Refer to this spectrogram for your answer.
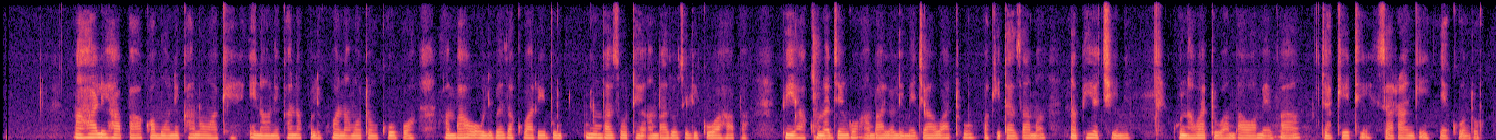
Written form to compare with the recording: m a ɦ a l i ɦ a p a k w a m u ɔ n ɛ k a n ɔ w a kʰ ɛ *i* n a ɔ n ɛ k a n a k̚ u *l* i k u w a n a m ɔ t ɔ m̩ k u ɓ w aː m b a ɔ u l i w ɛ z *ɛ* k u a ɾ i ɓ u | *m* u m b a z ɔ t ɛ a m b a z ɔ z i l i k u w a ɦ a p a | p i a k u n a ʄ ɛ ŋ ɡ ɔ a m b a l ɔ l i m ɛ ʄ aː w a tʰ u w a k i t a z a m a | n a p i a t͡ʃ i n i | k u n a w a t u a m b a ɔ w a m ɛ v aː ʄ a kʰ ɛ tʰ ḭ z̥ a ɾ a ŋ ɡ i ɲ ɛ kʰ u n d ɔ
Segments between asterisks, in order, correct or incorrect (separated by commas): correct, correct, incorrect, incorrect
